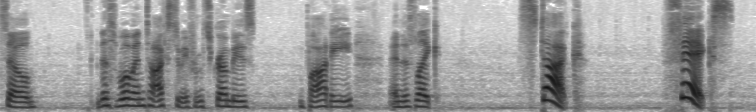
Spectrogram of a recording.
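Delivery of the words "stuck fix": silly little sat-nav voice, very high. Describing what Scrumby says to the speaker, in Scrumby's little GPS voice. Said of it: "It's like a little GPS voice".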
